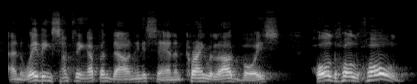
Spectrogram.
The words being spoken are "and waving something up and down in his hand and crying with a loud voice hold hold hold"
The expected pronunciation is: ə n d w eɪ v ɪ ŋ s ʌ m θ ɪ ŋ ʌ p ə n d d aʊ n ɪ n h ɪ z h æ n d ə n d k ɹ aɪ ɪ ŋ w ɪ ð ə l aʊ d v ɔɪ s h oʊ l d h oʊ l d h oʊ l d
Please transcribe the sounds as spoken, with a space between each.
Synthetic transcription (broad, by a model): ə n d w eɪ v ɪ ŋ s ʌ m θ ɪ ŋ ʌ p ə n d d aʊ n ɪ n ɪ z h æ n d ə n k ɹ aɪ ɪ ŋ w ɪ ð ə l aʊ d v ɔɪ s h oʊ l d h oʊ l d h oʊ l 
